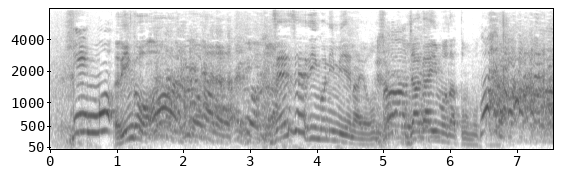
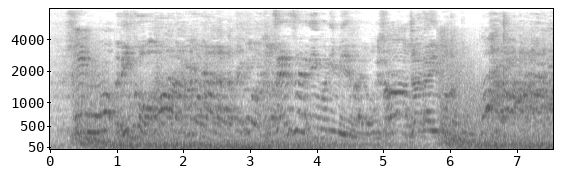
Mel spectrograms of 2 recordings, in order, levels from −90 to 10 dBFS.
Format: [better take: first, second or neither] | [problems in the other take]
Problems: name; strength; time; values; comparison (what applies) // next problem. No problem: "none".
first | background sound (Explosion); 2 dB below the speech // room echo; dies away in 0.3 s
